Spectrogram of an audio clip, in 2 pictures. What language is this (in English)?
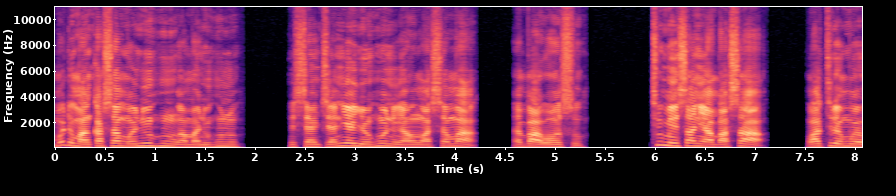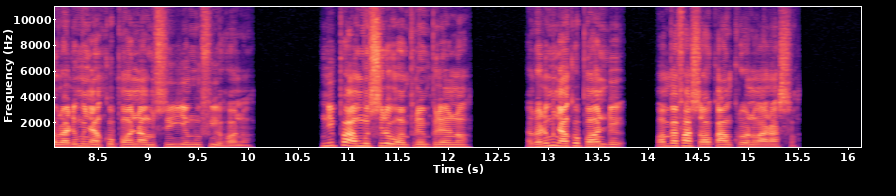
Akan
